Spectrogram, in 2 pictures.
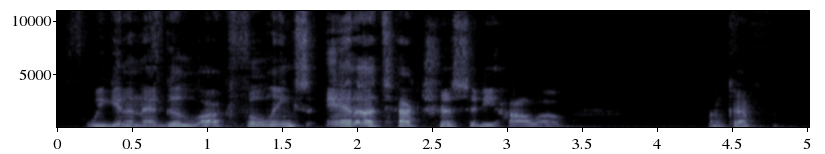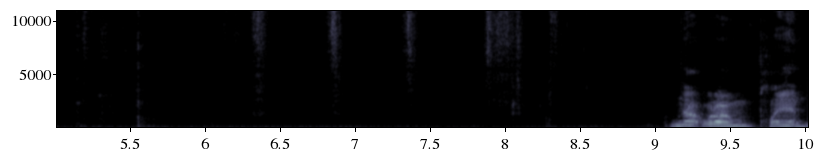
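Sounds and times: cards sliding against each other: 6.2s - 8.4s.

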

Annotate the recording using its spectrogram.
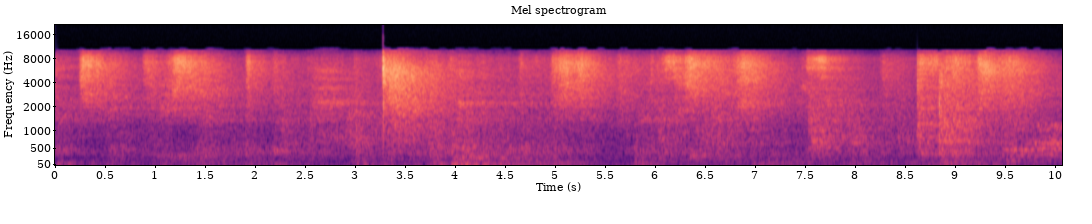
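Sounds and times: kick slapping into body: 3.0s - 7.9s.

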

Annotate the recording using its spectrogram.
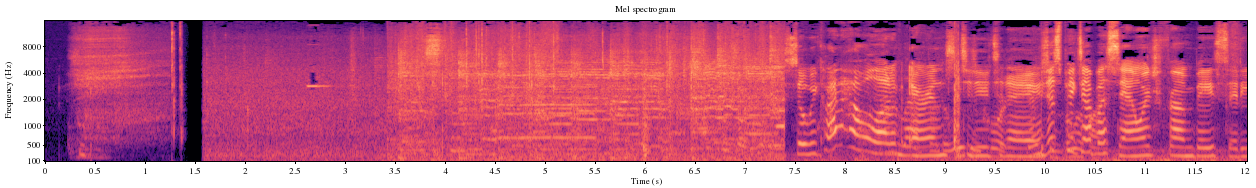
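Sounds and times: traffic road noise hum: 1.6s - 7.4s.

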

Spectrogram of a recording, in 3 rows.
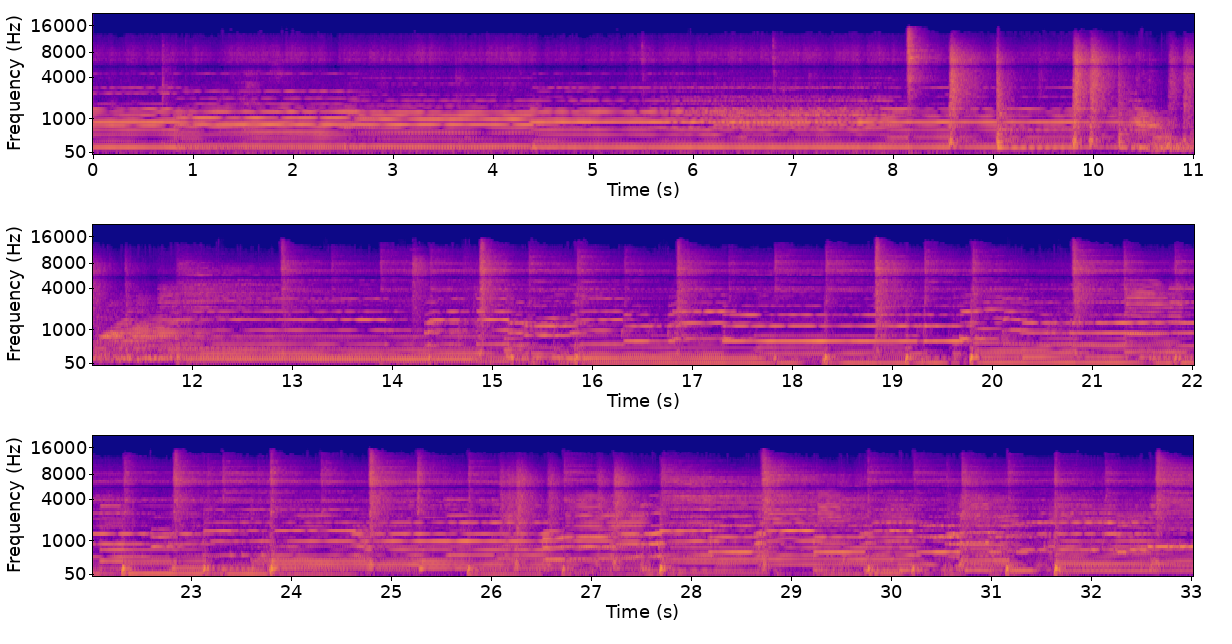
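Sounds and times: electric guitars: 0.0s - 33.0s
organ-like keyboard chords: 0.0s - 33.0s
drum kit: 5.2s - 33.0s.

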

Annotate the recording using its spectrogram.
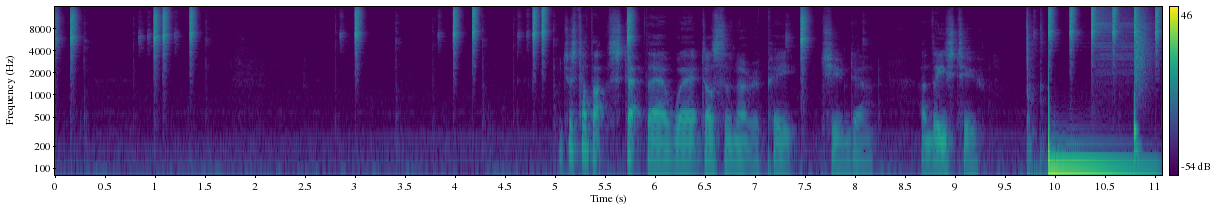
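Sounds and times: drum machine closed hi-hats: 9.7s - 11.0s.

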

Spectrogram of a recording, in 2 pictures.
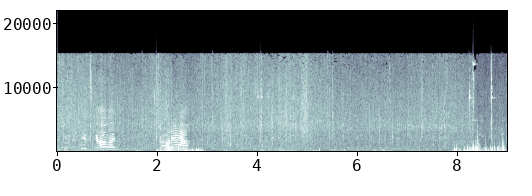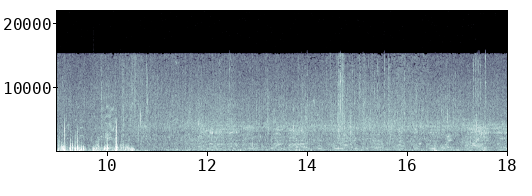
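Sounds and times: boat motor humming: 0.0s - 18.0s
water washing around boat: 0.0s - 18.0s
wind buffeting microphone: 0.0s - 18.0s.

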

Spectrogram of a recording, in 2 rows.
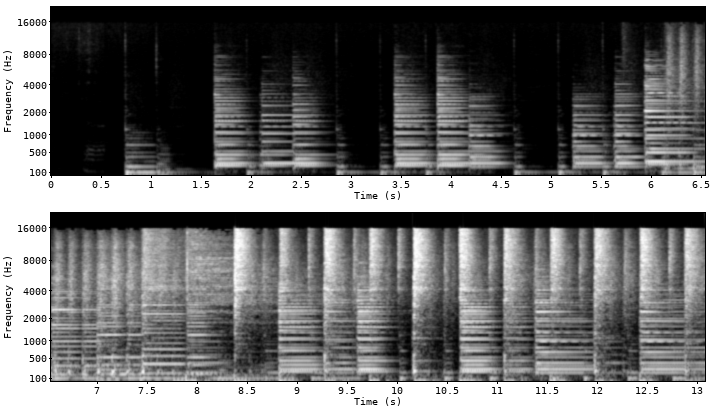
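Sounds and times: bass line: 0.7s - 13.0s
electric piano chord stabs: 5.3s - 13.0s.

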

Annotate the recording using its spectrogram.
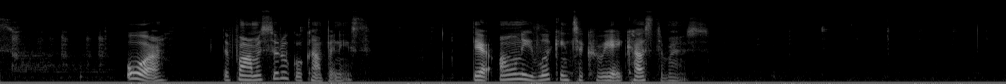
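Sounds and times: steady low hum: 0.0s - 10.0s
light ticks: 0.8s - 10.0s.

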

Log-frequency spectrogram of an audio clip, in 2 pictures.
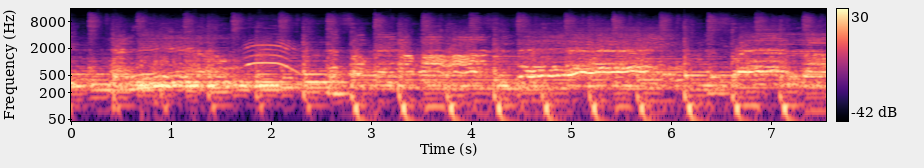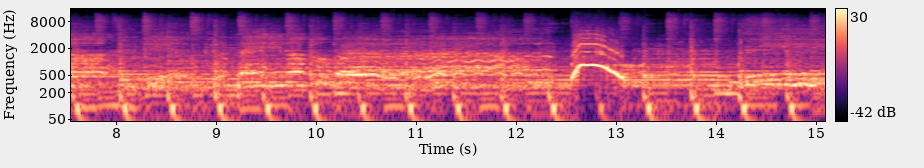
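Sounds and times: group of people singing: 0.0s - 12.6s, 13.9s - 15.0s
dance music backing track: 0.0s - 15.0s
steady kick drum beat: 0.0s - 15.0s.

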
